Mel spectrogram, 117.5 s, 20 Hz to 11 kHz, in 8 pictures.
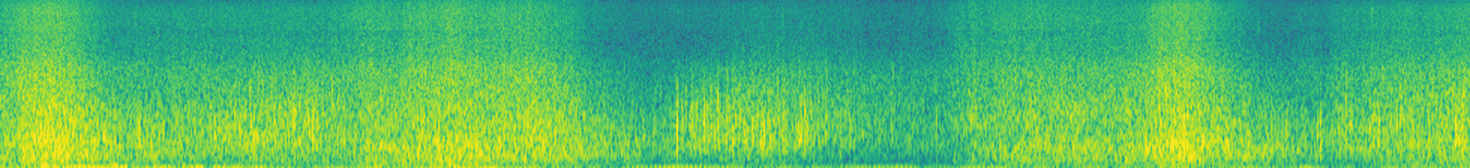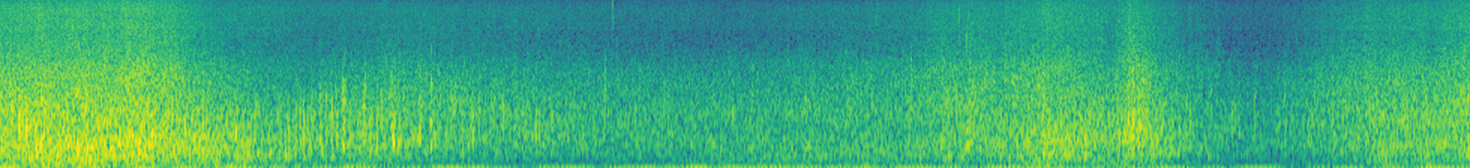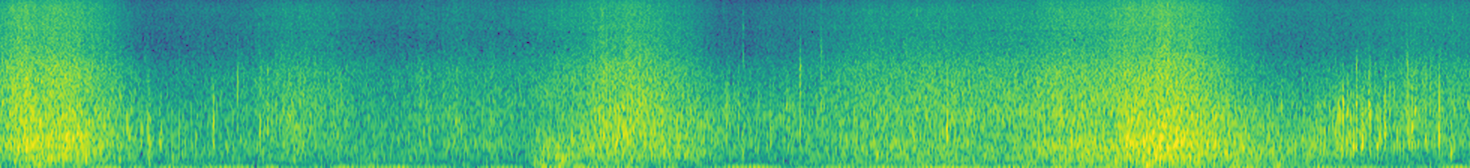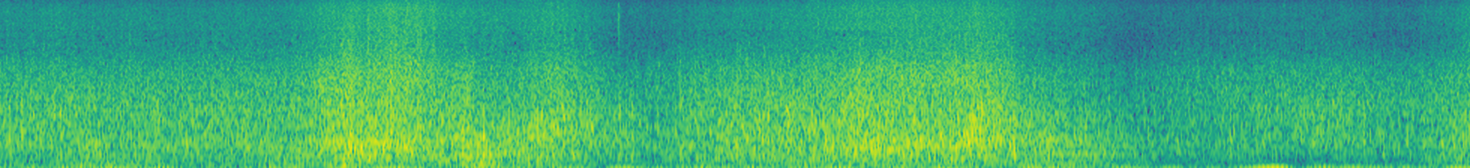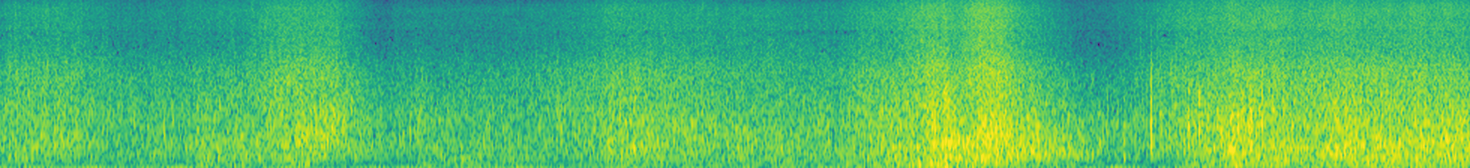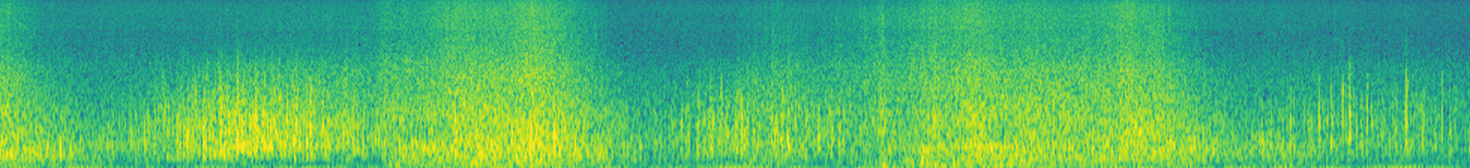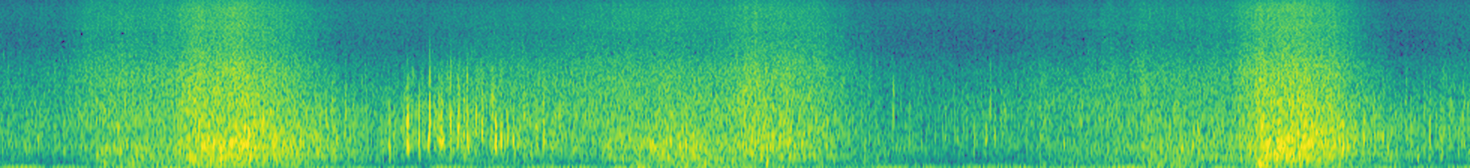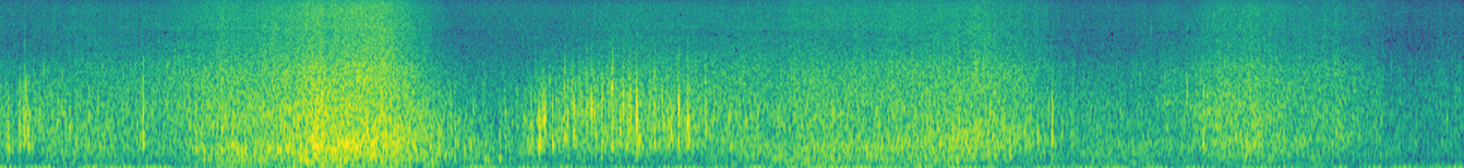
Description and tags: waves pebble beach frothy close2
waves pebble beach frothy close
close, frothy, pebble, waves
